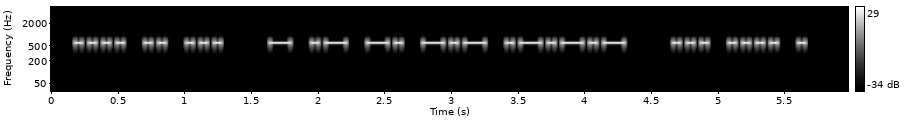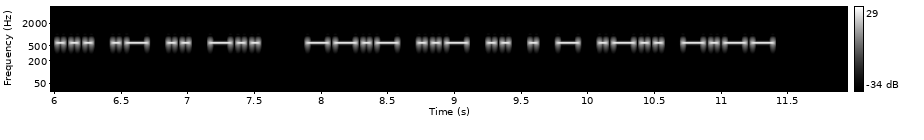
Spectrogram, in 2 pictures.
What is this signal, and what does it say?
Morse code, heard as a keyed tone, about 23 wpm, 600 Hz. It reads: HIS TANK. SHE SAID QUIETLY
